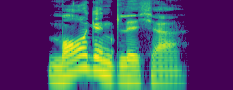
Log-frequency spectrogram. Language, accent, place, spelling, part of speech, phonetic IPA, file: German, Germany, Berlin, morgendlicher, adjective, [ˈmɔʁɡn̩tlɪçɐ], De-morgendlicher.ogg
- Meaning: inflection of morgendlich: 1. strong/mixed nominative masculine singular 2. strong genitive/dative feminine singular 3. strong genitive plural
